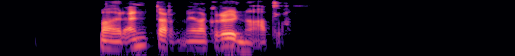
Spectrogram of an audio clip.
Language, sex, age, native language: Icelandic, male, 40-49, Icelandic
